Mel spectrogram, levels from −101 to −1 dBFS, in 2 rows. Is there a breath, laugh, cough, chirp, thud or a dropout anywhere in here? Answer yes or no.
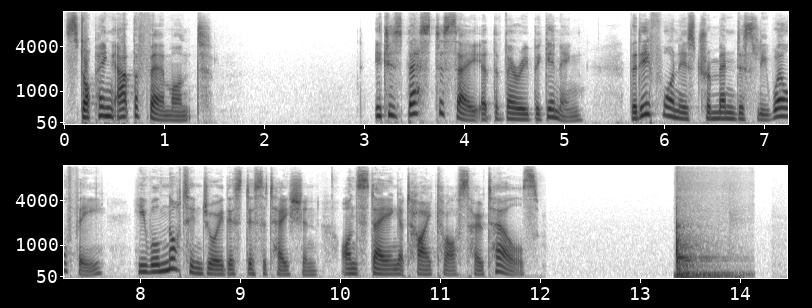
yes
